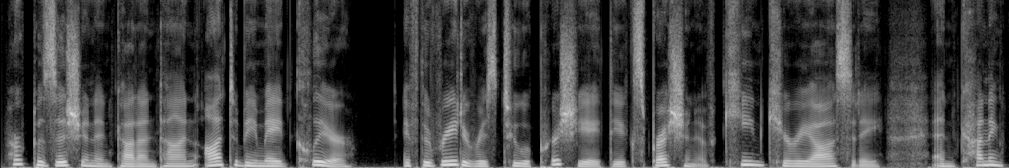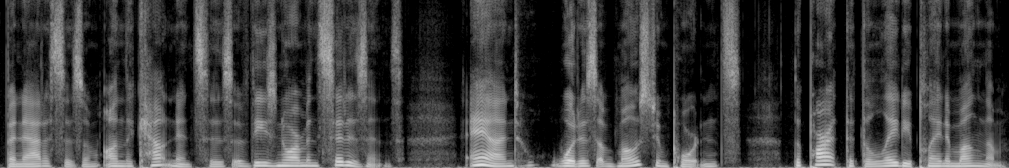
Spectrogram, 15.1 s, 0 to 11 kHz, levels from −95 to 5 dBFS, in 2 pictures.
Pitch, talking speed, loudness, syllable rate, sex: 170 Hz, 175 wpm, -20 LUFS, 5.5 syllables/s, female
